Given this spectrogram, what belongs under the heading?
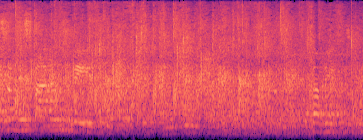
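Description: Audience applauding at a business meet and expo, sustained crowd clapping across the hall with voices audible over it.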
